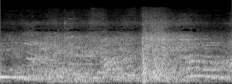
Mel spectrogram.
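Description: A single loud slam of a wrestler's body hitting the ring canvas about one and a half seconds in, heard over shouting voices.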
